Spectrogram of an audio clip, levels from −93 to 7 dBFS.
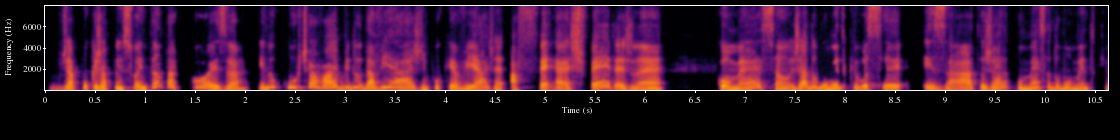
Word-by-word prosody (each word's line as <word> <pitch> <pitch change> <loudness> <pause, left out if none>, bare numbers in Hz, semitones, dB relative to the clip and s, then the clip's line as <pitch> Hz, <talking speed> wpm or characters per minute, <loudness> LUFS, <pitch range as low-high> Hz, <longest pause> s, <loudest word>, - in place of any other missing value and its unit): Já, 200 +3 +2
porque 230 +5 0
já 240 - +4
pensou 245 +1 +1
em 240 - +5
tanta 345 - 0
coisa, 220 -9 0
e 255 - 0
não 315 +4 0
curte 315 +1 0
a - - +5
vibe 285 -1 +2
do 290 0 +1
da 255 +1 +4
viagem 250 -4 +1
porque 215 +1 -2
a - - +1
viagem 215 0 -1
a - - +1
fe 215 -10 -1
a 170 -2 +1
as 170 - -4
férias, 225 -7 0
né, 220 +6 +1 0.5
começam 215 -1 +1
já 255 +7 +2
do 280 +2 +1
momento 250 -1 +2
que 250 -1 -5
você 240 0 +1 0.2
Exato, 210 0 -1
já 240 +4 -2
começa 250 +1 -1
do 240 0 -2
momento 225 +1 -2
que 235 - -15
240 Hz, 205 wpm, -20 LUFS, 215-260 Hz, 0.5 s, em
